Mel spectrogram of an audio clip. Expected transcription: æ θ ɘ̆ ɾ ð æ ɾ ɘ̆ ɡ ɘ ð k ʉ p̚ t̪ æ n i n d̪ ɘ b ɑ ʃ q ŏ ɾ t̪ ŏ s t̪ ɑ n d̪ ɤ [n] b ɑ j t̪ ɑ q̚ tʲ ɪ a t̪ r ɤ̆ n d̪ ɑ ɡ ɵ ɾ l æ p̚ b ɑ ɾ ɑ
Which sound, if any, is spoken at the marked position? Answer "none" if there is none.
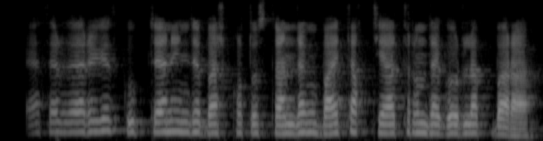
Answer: ɴ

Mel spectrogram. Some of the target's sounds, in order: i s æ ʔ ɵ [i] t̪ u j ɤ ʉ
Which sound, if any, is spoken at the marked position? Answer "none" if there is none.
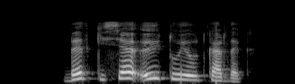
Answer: j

